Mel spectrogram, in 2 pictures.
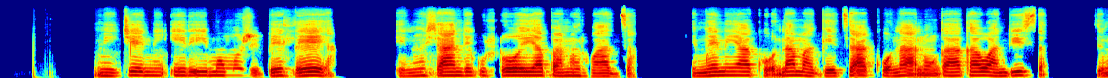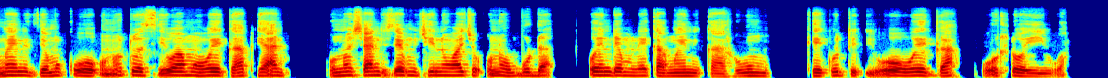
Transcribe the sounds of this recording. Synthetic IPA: mit͡ʃeniʔiɾimo̞muʐibʱe̞ɮeja̰ | ino̞ʃandekuɬo̞japano̞rwaːd͡za̰ | imwe̞nijakʰo̰namaɡʱe̞t͡sia̰kʰo̞na̰ːno̞̰ŋɡaːkawandisa̰ | d͡zḭmwe̞nid͡ze̞mukuwoʔṵno̞̰to̞siwamwoweɡʱapʰija̰ni | ṵno̞ʃandisemut͡ʃiniwat͡ʃo̞̰ʔuno̞ɓuɗa̰ | ue̞nde̞mune̞kamwe̞nikar̤umu | ke̞kutiḭwo̰weɡʱa | wo̰ɬo̞jiːwa̰

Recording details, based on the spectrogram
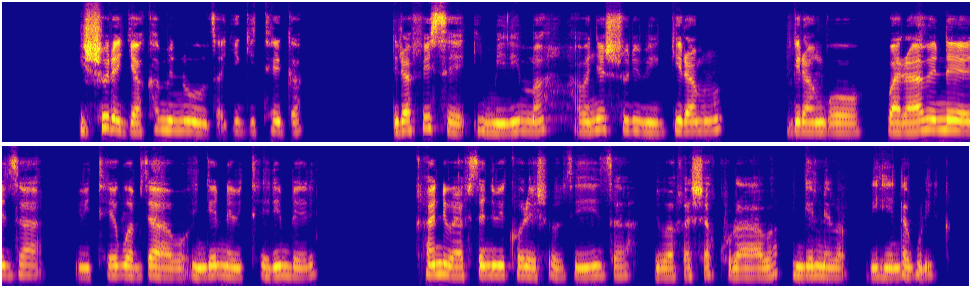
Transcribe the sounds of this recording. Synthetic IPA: iʃuːɾe̞ɾɟaːkʰaminuːza̰ɾɟiɡitʰe̞ɡa | ɾiɾafise̞imiɾima | a̰βaɲe̞ʃuːɾiβiɡiɾamŋo̞ | kuɡiɾaŋɡo̞ | βaɾaβe̞ne̞ːza | iβitʰe̞ɡwavjaːβo̞̰ʔiŋɡe̞ne̞βitʰe̞ɾimbe̞ɾe̞ | kʰaːndiβaɾafi̥se̞niβikʰo̞ɾe̞ʃo̞vjiːza | βiβafaʃakʰuɾaːβaiŋɡe̞ne̞ɡiɦiːndaɡuɾikʰḁ

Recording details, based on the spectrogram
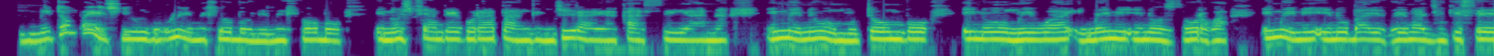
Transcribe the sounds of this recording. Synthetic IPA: umito̞mbo̞je̞ʒiuŋɡuːne̞miɬo̞ɓo̞ne̞miɬo̞ɓo̞ | ino̞ʃʃandekuɾapaŋɡend͡ʒiɾajakasijanaimwe̞niwomuto̞mbo̞ino̞mwiwaimwe̞niino̞zorwaimwe̞niino̞ɓairwamad͡ʒikise

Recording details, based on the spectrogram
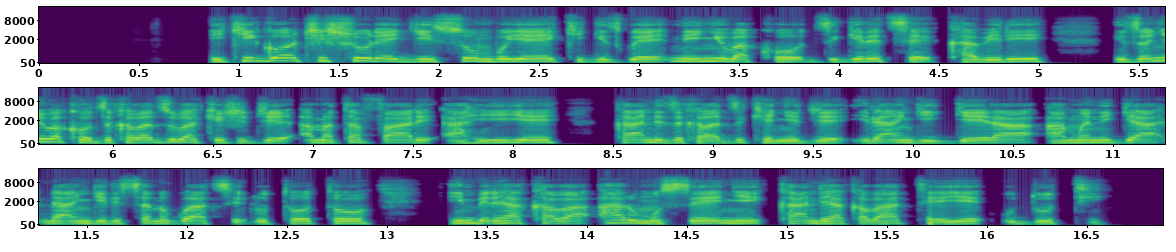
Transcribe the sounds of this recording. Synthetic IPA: ikiɡo̞t͡ʃiʃuːɾe̞ɟiːsuːmbuje̞kiɡizɡwe̞niːɲuβakʰo̞ziɡe̞ɾet͡se̞kʰaβiɾiizo̞ɲuːβako̞zikaβazuːβakiːʃid͡ʒe̞ʔamatafaːɾiʔaɦije̞ | kaːndizikaβazike̞ɲe̞d͡ʒe̞ʔiɾaːŋɡiɡe̞ɾahamŋe̞niɟanaːŋɡiɾisanuɡwaːt͡siɾuto̞to̞ | imbe̞ɾe̞hakʰaβahaɾuːmuse̞ɲikaːndihakaβahatʰe̞ːje̞udutʰi

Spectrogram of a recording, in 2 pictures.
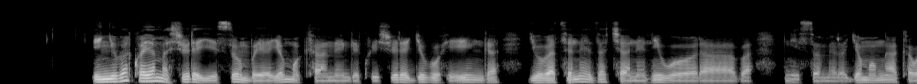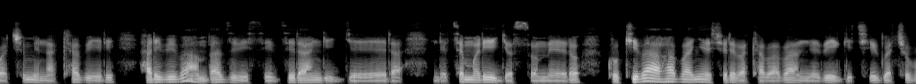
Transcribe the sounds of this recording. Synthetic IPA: iɲuβako̞jamaʃuːɾe̞jiːsuːmbuje̞jo̞mukʰame̞ŋɡe̞kwiːʃuːɾe̞ɾɟuβuhiːŋɡajuːβat͡se̞ne̞ːzat͡ʃaːne̞n̥iwoɾaβamŋiːso̞me̞ɾo̞ɾɟo̞mumŋaːkʰawat͡ʃuminakʰaβiɾihaɾiβiβaːmbaziβisiziɾaŋɡiɟe̞ɾande̞t͡se̞muɾiɟo̞so̞me̞ɾo̞kukʰiβaɦaβaɲe̞ʃuːɾe̞βakʰaβaβamɲe̞βiːɡit͡ʃiɡwat͡ʃu

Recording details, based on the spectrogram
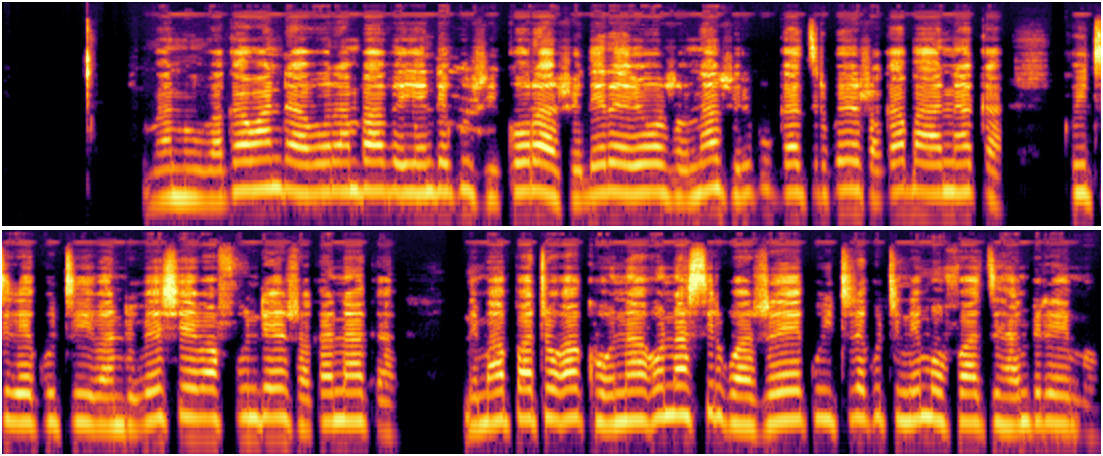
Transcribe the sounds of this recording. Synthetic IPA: ʋan̤uʋakawandaʋo̞ɾambaʋee̞nde̞kuʐiko̞ɾaʐe̞ɗe̞ɾe̞jo̞ʐo̞naʐiɾikuɡʱad͡zirwe̞ʐakaɓaːnaka | kuitire̞kutiʋantʰuʋe̞ʃe̞ʋafunde̞ʐakanaka | ne̞mapato̞ako̞naonasirwaʐe̞kuitirek̬utine̞mofad͡ziɦambire̞ːmo

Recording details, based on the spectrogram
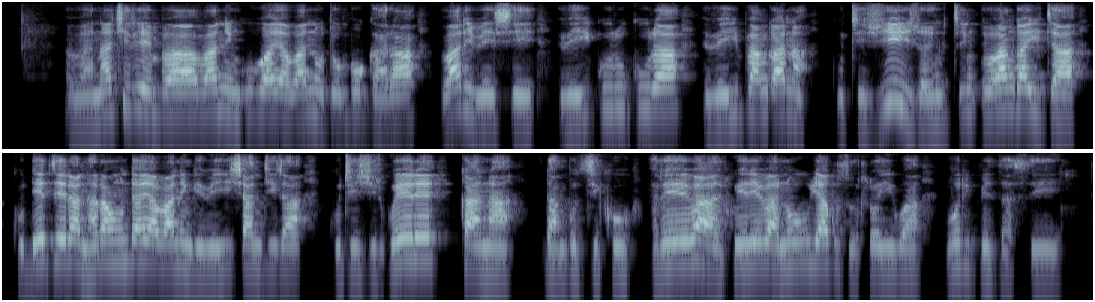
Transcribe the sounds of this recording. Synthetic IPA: ʋanat͡ʃire̞mbaʋane̞ŋɡuʋajaʋano̞to̞mbo̞ɡʱaɾa | ʋaɾiʋe̞ʃe̞ | ʋe̞ikuɾukuraʋe̞ip̬aŋɡana | kutiʐiʐ | ʋaŋɡaita | kuɗe̞t͡se̞ɾan̤aɾaundajaʋane̞ŋɡe̞ʋe̞iʃandira | kutiʐirwe̞ɾe̞kana | ɗambud͡zikʰo | re̞ʋarwe̞ɾe̞ʋano̞ujakuzo̞ɬo̞jiwa | ʋo̞ɾipe̞d͡zase̞ːi

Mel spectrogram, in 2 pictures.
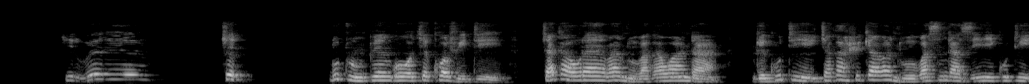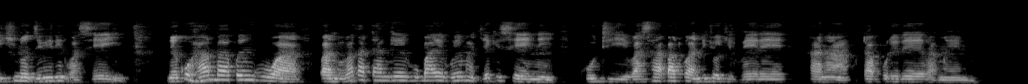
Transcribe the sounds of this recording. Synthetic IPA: t͡ʃirwe̞re | t͡ʃe | ɗutumupe̞ŋɡo̞t͡ʃe̞ko̞vʱidʱi | t͡ʃakauɾajaʋantʰuʋakawanda | ŋɡe̞kutit͡ʃakaʂikaʋantʰuʋasiŋɡaziʋikutit͡ʃino̞d͡ziʋiɾirwase̞ːi | ne̞kuɦambakwe̞ŋɡuwaʋantuʋakataŋɡe̞kuɓairwe̞mad͡ʒe̞kise̞ni | kutiʋasaɓatwandit͡ʃo̞t͡ʃirwe̞ɾe̞ | kanaku̥tapuɾire̞ʋa̰mwe̞̰ːnu

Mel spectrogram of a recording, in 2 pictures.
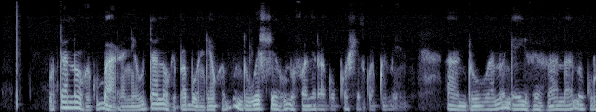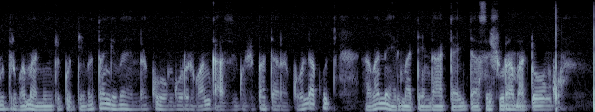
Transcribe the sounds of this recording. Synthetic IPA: utano̞ɦwe̞kuɓaɾane̞utano̞ɦwe̞paɓo̞nde̞kwamunduwe̞ʃe̞ɦuno̞fanirakuko̞ʃe̞swakwemḛːniʋantʰuʋano̞ŋɡeivevanaːno̞kurud͡zirwamaneŋɡikutiʋataŋɡe̞ʋae̞ndakuoŋɡo̞ɾurwaŋɡazikuʐipataɾakuonakuti̥ɦaʋanaiɾimate̞ndaːtaitase̞ʃuɾa̰ma̰to̞ːŋɡo̞̰

